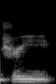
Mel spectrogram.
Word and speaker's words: DRIE: So the SCREE and DRE programs, right, are pretty much the same program. They're called the rent freeze programs, but they're tailored to two different constituencies. One of them is spelled SCRIE, the other one is spelled DRIE.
